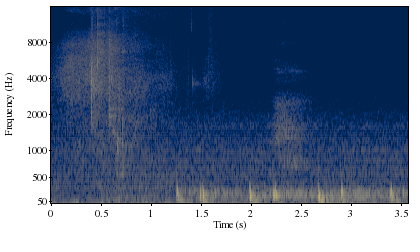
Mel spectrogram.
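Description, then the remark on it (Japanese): A quick, steady heartbeat, faster than usual, thumps in muffled low pulses, heard through a chest as if with an ear pressed to it, with a faint rustle of movement near the start. “今日は本当にいつもより心臓の音が早いね。”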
